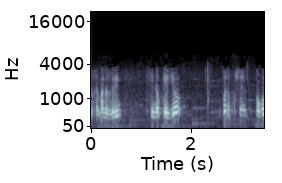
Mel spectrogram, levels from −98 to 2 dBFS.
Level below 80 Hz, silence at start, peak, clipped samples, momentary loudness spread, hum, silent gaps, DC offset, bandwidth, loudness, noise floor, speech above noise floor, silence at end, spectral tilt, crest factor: -58 dBFS; 0 s; -8 dBFS; under 0.1%; 18 LU; none; none; under 0.1%; 4.5 kHz; -24 LUFS; -46 dBFS; 23 dB; 0 s; -9 dB/octave; 16 dB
